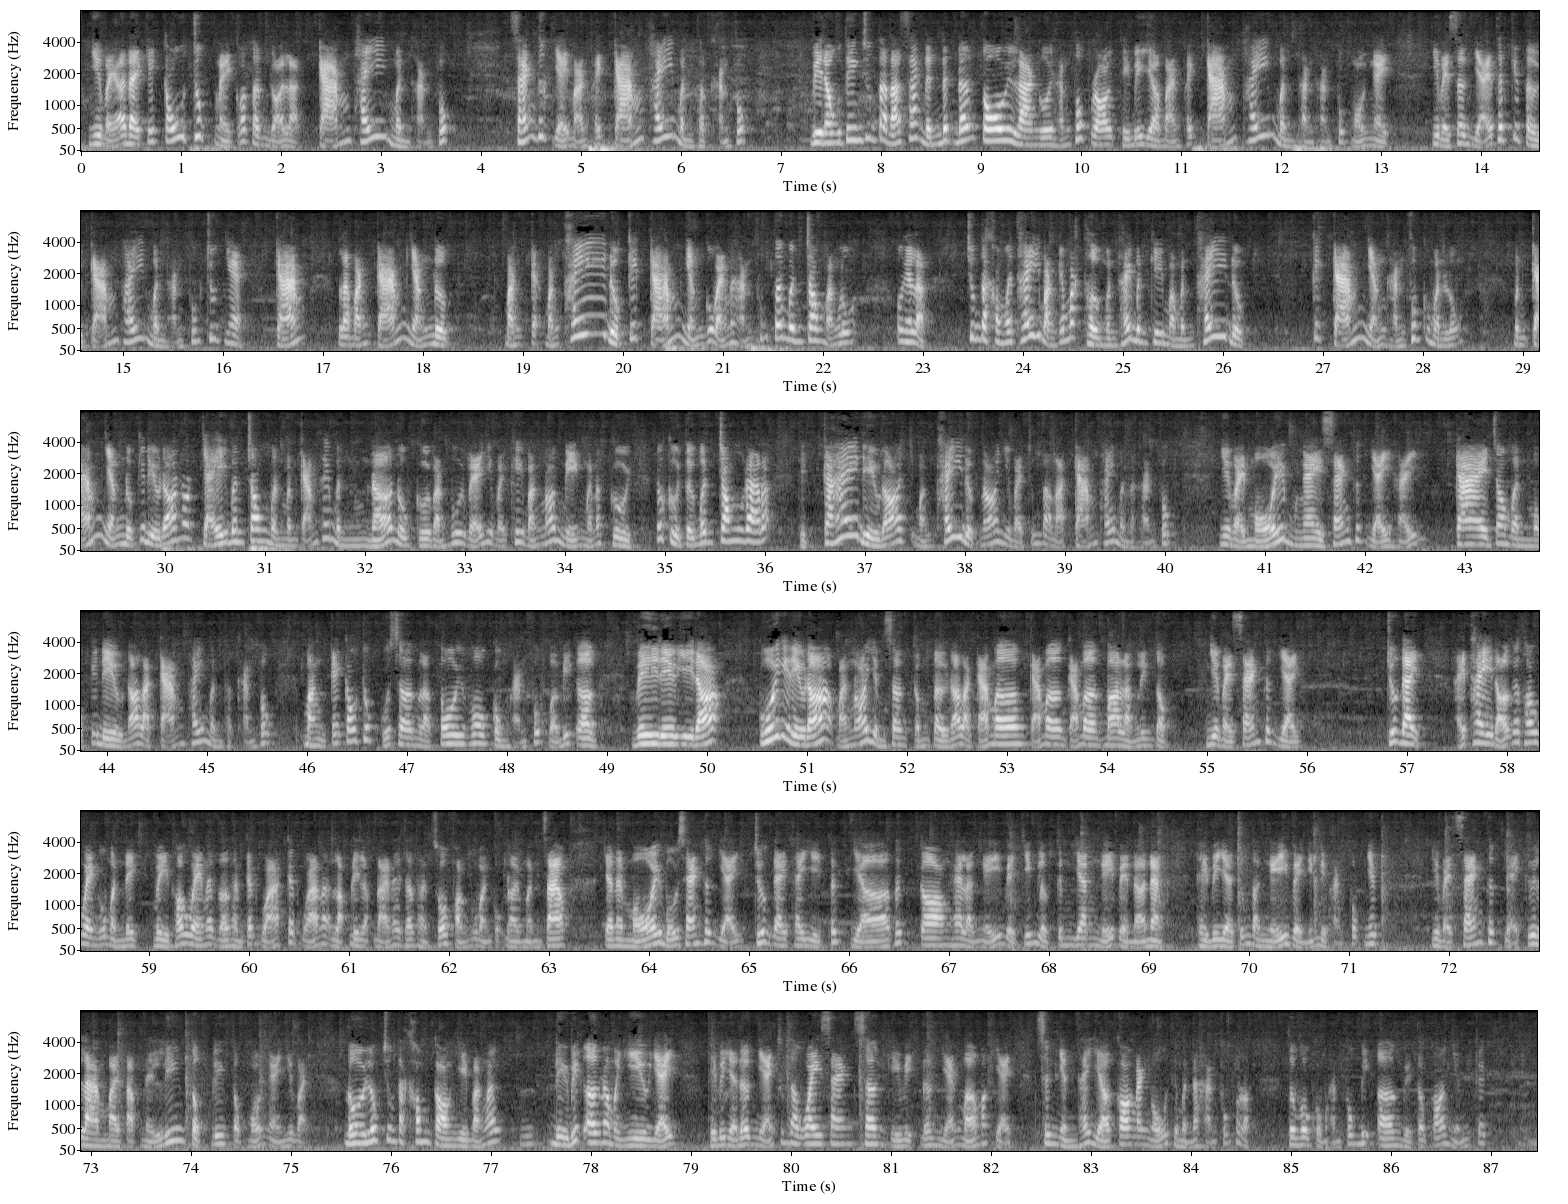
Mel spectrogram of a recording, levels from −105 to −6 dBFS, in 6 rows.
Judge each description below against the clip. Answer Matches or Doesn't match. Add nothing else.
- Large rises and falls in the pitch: Matches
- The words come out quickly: Matches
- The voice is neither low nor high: Matches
